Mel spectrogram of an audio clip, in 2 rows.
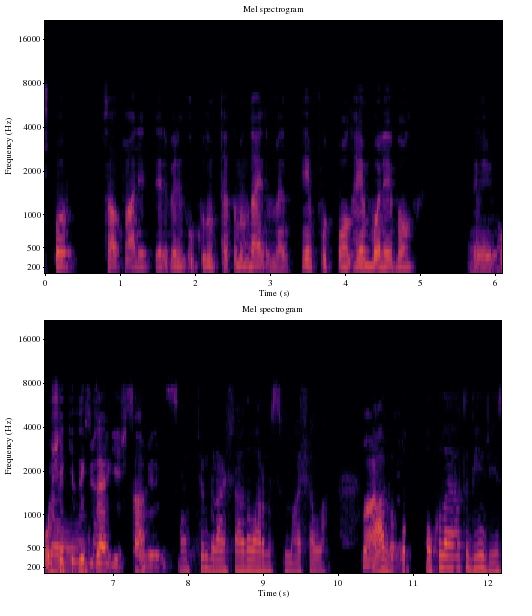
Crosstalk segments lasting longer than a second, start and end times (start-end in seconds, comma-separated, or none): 6.1-7.7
